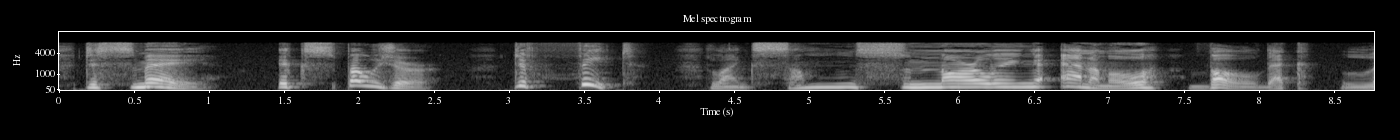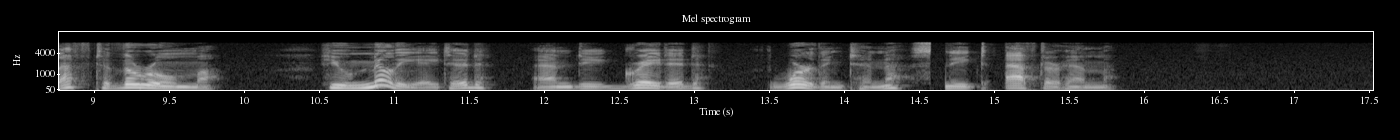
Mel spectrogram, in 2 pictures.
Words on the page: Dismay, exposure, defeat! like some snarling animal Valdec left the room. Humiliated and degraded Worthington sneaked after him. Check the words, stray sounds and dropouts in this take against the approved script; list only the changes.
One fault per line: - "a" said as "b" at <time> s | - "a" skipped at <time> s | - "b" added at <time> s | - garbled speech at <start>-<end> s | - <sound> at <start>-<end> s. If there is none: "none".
- dropout at 14.6-14.7 s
